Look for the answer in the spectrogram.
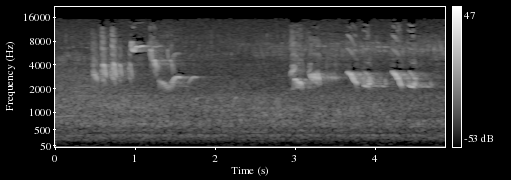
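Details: Song thrush song: a high sharp phrase with a dropping whistle, a pause, then a quick series of three or four similar bright slurred notes, set against a constant low rushing noise.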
